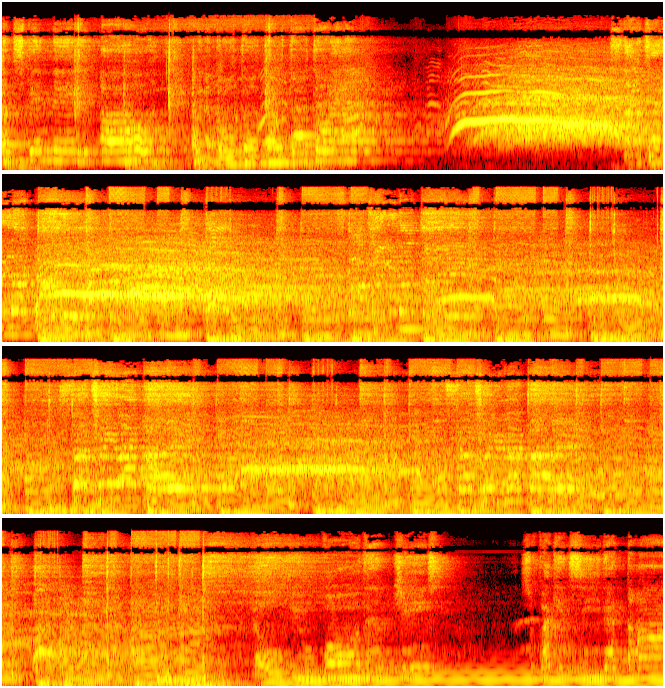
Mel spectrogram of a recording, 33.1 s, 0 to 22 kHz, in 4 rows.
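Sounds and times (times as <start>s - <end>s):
pop music through loudspeakers: 0.0s - 5.9s, 6.9s - 30.4s, 31.3s - 33.0s
crowd whooping: 5.4s - 27.8s
heavy pulsing bass beat: 8.7s - 28.7s.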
